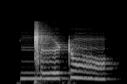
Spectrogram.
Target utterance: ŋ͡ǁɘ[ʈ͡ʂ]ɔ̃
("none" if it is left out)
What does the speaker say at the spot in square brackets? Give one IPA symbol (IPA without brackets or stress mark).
ʈ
